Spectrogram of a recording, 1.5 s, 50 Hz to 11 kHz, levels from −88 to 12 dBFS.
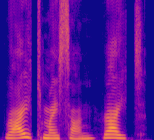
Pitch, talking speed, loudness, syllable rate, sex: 235 Hz, 155 wpm, -18 LUFS, 2.9 syllables/s, female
